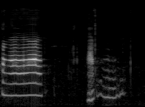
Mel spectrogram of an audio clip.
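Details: Cat with a fish bone lodged in its mouth, taken out without an operation, gives one clear, steady, half-second meow followed by a faint, short, falling whine.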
